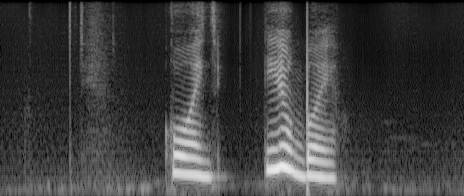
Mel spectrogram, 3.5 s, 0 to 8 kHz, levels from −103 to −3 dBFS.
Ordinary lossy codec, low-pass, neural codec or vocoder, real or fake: none; none; codec, 16 kHz, 0.5 kbps, X-Codec, HuBERT features, trained on balanced general audio; fake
